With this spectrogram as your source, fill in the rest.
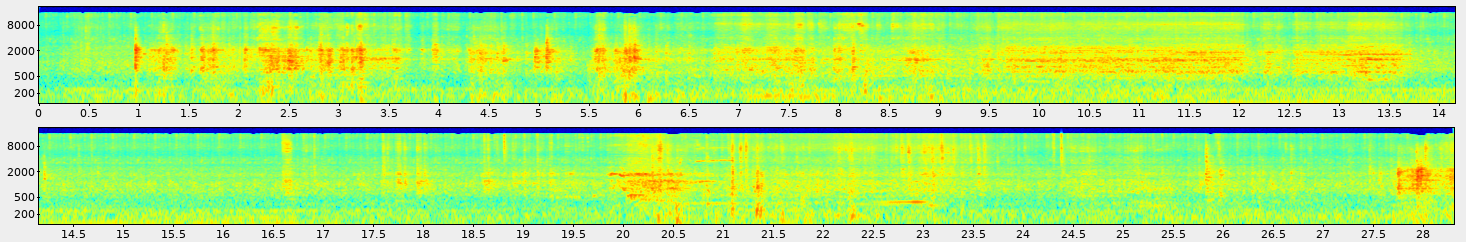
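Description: Rocks and dirt clatter and crash into a truck bed.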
